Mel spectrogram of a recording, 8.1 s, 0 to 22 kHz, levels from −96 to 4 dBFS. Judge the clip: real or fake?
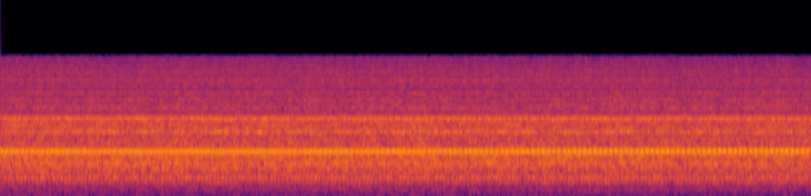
real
